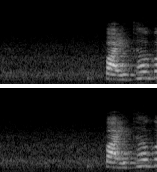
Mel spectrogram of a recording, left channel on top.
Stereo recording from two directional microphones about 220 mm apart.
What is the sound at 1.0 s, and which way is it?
Speech, 15° left (ahead or behind).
